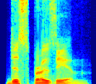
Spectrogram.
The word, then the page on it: dysprosium: British English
